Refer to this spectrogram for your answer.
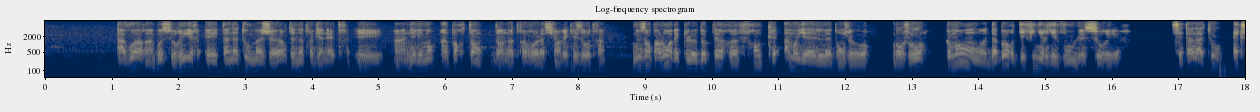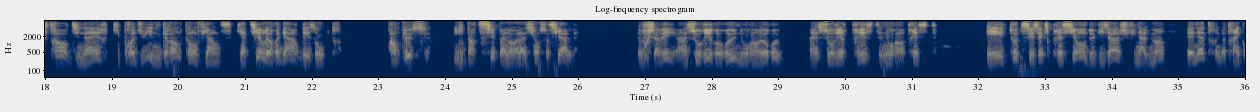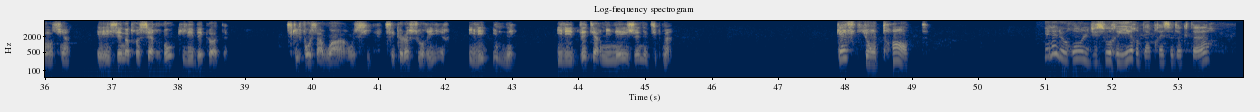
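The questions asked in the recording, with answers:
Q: Quel est le rôle du sourire, d'après ce docteur ?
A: Il donne confiance, attire le regard des autres et participe à la relation sociale.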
